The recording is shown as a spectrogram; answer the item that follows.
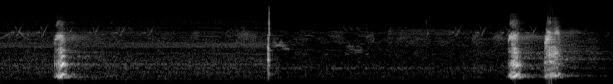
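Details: In Corbett National Park during a tiger sighting, a sambar deer gives sharp, honking alarm barks, one early and then a quick pair, against a faint hiss.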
